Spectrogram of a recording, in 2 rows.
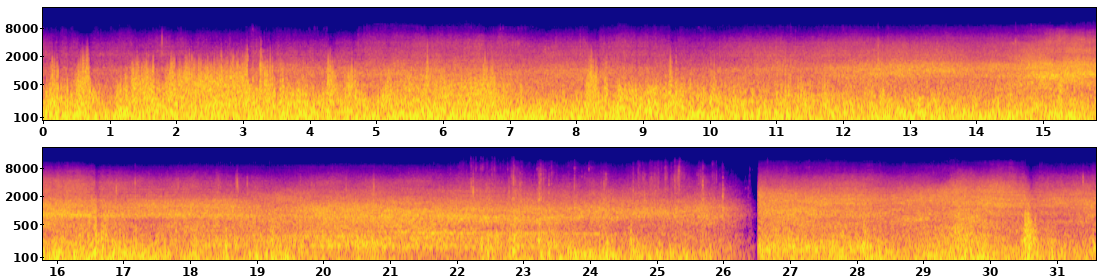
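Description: Wind buffeting the microphone of a bike-mounted action camera while riding along a road, mixed with road and traffic noise; a vehicle passes in the middle. About 26 seconds in the sound cuts out abruptly for a moment, then the noise comes back.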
